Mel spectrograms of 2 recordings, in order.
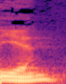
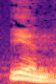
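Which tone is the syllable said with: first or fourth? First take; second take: first; fourth. First: The syllable is said with a level first tone. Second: The syllable is said with a falling fourth tone. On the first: "一声" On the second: "四声"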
